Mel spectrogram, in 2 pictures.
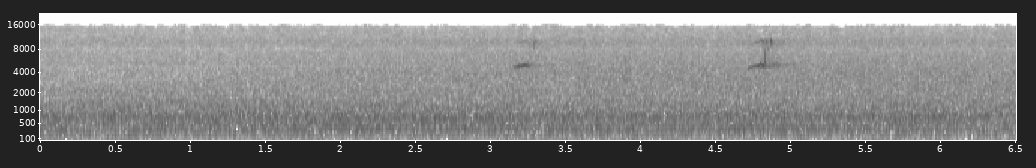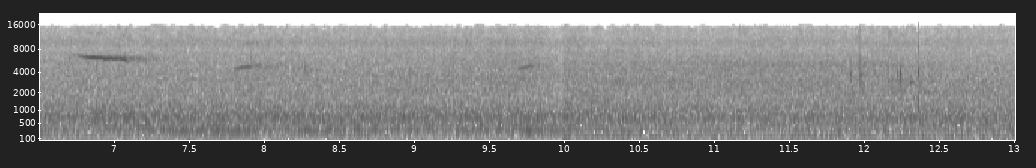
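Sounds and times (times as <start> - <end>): small birds chirping: 2.7 - 3.4, 4.7 - 5.0, 6.7 - 8.4, 9.6 - 10.0.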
